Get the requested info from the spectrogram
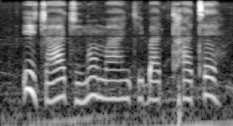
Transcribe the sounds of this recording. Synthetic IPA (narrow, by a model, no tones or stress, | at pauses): id̥ʒ̥ʱad̥ʒ̥ʱinɔmaŋkʼiɓatʰaːtʰɛ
